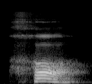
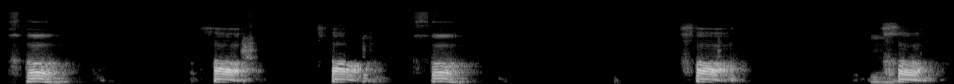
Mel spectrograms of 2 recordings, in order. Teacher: ko ada ngoroknya sedikit. Ada kotornya. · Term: huruf K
